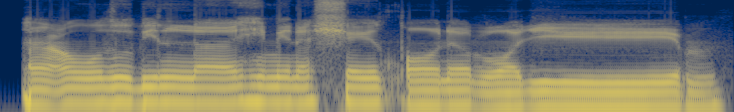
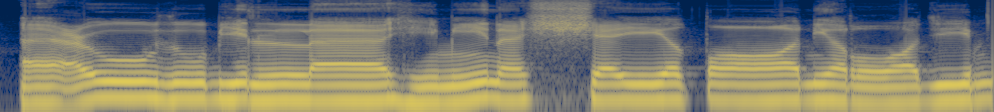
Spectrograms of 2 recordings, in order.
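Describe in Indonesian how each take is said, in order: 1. Vokalnya diucapkan tidak jelas dan katanya bergumam. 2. Setiap vokal dan konsonan diucapkan dengan jelas. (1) "contoh bacaan yang kesempurnaan harokatnya tidak dijaga" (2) "Jadi artikulasinya jelaskan"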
